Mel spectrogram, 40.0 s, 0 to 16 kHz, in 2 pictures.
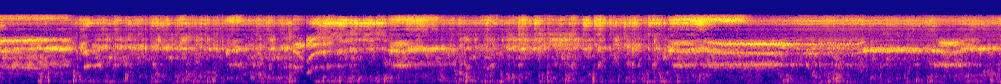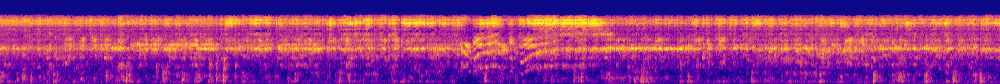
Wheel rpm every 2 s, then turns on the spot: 220, 230, 220, 200, 230, 230, 230, 220, 220, 230, 240, 230, 230, 230, 210, 180, 230, 230, 230, 230.
none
